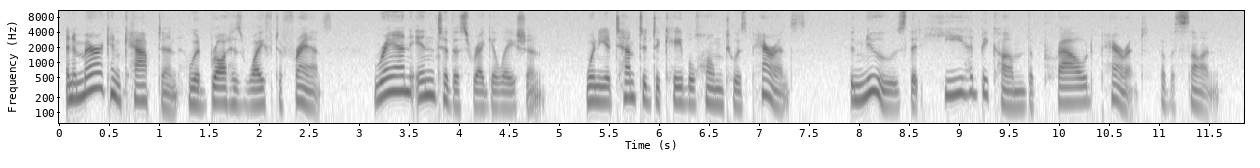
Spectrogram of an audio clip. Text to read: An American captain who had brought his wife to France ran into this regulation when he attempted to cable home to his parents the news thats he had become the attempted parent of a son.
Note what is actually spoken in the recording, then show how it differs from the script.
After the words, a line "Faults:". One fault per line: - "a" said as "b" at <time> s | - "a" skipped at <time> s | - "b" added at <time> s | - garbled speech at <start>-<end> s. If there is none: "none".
An American captain who had brought his wife to France ran into this regulation when he attempted to cable home to his parents the news that he had become the proud parent of a son.
Faults:
- "thats" said as "that" at 8.5 s
- "attempted" said as "proud" at 9.8 s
